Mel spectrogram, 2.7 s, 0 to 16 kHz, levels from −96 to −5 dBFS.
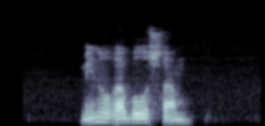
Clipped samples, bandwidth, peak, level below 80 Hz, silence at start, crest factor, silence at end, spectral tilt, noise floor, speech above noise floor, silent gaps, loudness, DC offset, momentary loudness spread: under 0.1%; 7.2 kHz; -6 dBFS; -64 dBFS; 0.8 s; 22 dB; 0.75 s; -6.5 dB/octave; -75 dBFS; 52 dB; none; -24 LUFS; under 0.1%; 11 LU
